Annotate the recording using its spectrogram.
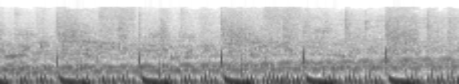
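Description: Psytrance track with a fast, steady kick drum and a group of synth tones slowly rising in pitch together over it, a build-up riser.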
